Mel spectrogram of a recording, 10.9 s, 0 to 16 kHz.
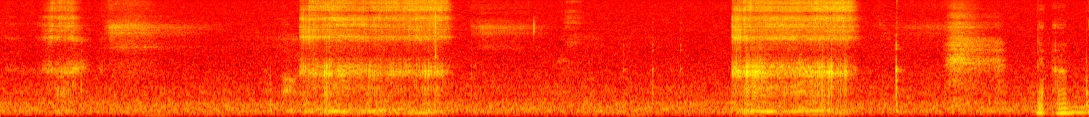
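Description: Loud rasping snores on each breath, about 14 a minute, in a quiet room: snoring in a young child.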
